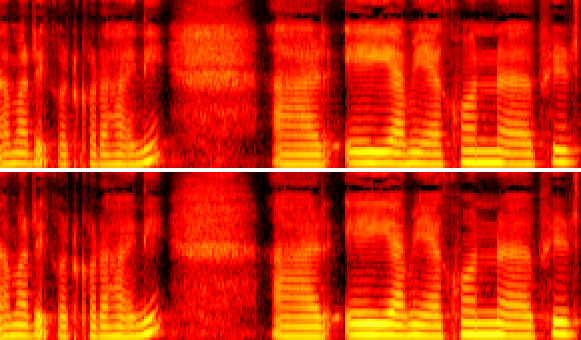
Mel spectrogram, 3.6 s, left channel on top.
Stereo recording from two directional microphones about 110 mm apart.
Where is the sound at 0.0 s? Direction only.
40° right (ahead or behind).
